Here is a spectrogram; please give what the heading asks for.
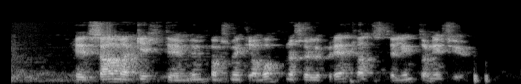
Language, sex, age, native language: Icelandic, male, 20-29, Icelandic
